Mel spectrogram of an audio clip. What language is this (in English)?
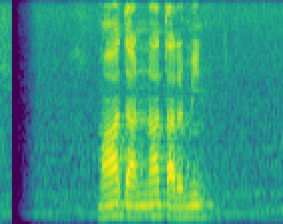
Sinhala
